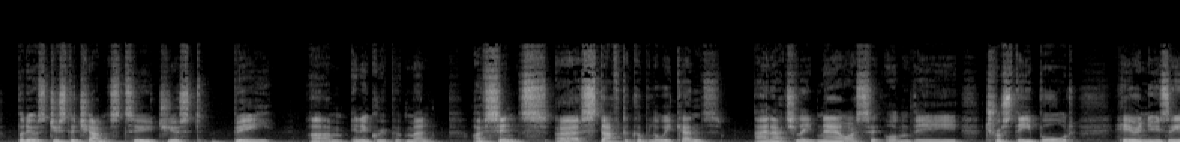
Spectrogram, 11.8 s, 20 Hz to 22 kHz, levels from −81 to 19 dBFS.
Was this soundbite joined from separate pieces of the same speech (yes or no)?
yes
